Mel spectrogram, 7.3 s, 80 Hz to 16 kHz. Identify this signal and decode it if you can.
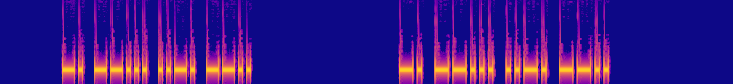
Morse code, heard as a keyed tone, about 30 wpm, 700 Hz. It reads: N7FZ N7FZ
